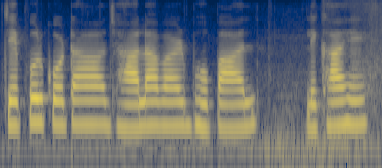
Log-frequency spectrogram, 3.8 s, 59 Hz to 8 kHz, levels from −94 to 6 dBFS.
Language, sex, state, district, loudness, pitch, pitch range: Hindi, female, Madhya Pradesh, Bhopal, -17 LUFS, 205 Hz, 195-215 Hz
